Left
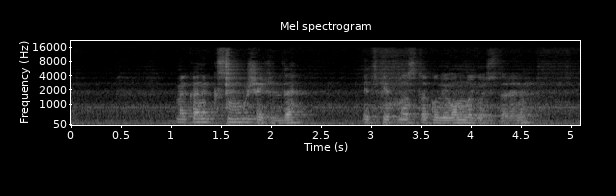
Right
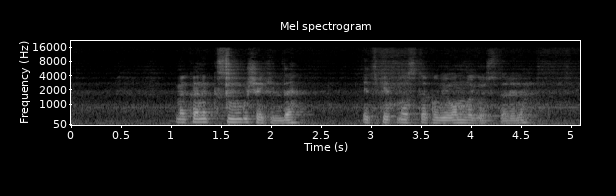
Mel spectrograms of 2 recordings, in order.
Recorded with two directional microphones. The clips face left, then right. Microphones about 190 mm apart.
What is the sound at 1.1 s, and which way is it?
Speech, 20° right (ahead or behind).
